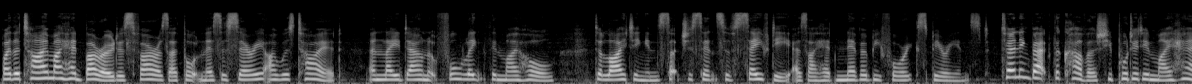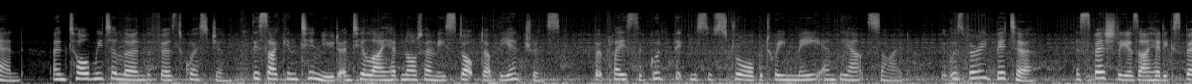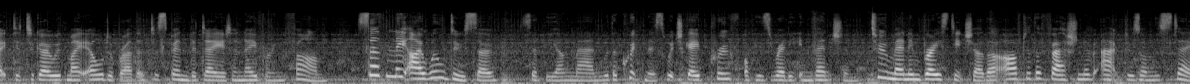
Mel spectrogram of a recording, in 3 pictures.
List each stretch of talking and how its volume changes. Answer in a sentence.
You can hear the talking from 0.0 to 35.6 s, at a steady volume.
